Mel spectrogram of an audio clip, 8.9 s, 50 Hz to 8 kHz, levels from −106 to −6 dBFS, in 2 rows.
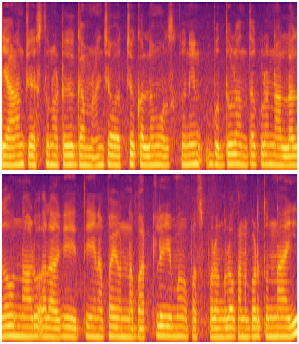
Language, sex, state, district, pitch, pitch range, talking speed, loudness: Telugu, female, Andhra Pradesh, Guntur, 165 Hz, 155-170 Hz, 120 wpm, -16 LUFS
